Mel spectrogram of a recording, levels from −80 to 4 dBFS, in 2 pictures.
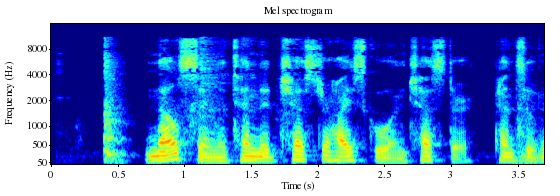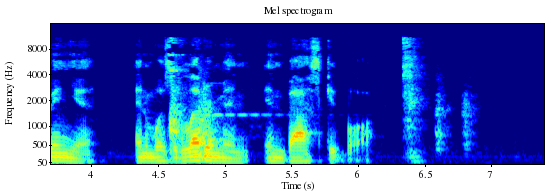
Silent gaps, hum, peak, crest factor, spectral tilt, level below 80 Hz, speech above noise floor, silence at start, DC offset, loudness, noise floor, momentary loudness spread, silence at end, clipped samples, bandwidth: none; none; -6 dBFS; 22 dB; -4.5 dB/octave; -48 dBFS; 45 dB; 0.4 s; under 0.1%; -26 LUFS; -70 dBFS; 15 LU; 0.55 s; under 0.1%; 11.5 kHz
